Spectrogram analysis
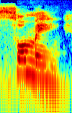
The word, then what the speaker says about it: sommeil: He is sommeil. We don't pronounce the last L.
